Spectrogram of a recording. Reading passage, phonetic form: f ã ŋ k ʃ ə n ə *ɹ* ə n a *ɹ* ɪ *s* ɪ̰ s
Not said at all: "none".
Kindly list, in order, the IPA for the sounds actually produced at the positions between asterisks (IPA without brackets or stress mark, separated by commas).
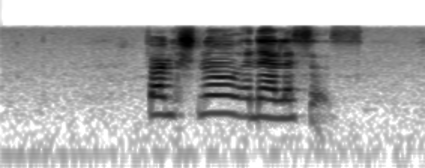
l, l, s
